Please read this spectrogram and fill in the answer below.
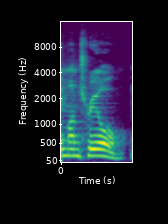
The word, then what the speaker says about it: Montreal: How do you say Montreal? – Montreal. – Without the T.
